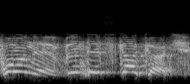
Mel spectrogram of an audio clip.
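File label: on fire, mood med, Polish speech; War Thunder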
